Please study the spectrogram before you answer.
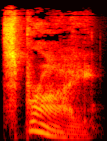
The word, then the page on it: spry: British English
